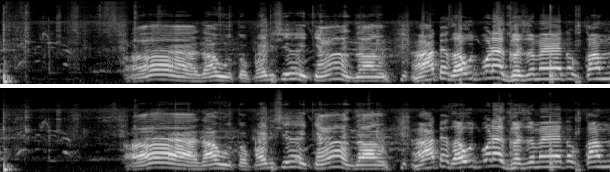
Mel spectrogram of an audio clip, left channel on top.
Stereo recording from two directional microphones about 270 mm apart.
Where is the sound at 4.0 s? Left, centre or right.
Centre.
